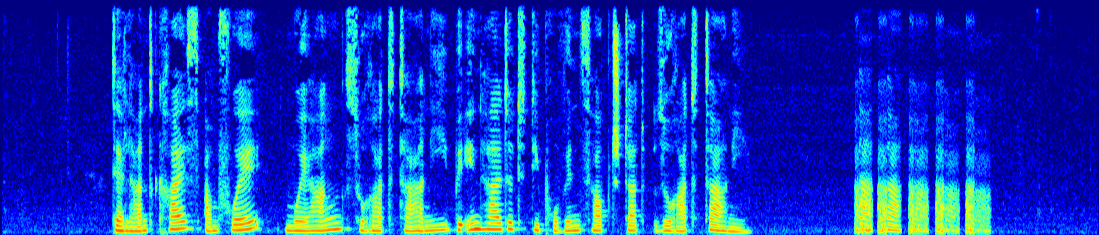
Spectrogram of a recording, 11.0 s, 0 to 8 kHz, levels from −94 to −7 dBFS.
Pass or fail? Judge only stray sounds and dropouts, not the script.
fail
